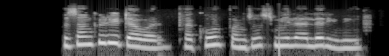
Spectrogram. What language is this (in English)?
Pashto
